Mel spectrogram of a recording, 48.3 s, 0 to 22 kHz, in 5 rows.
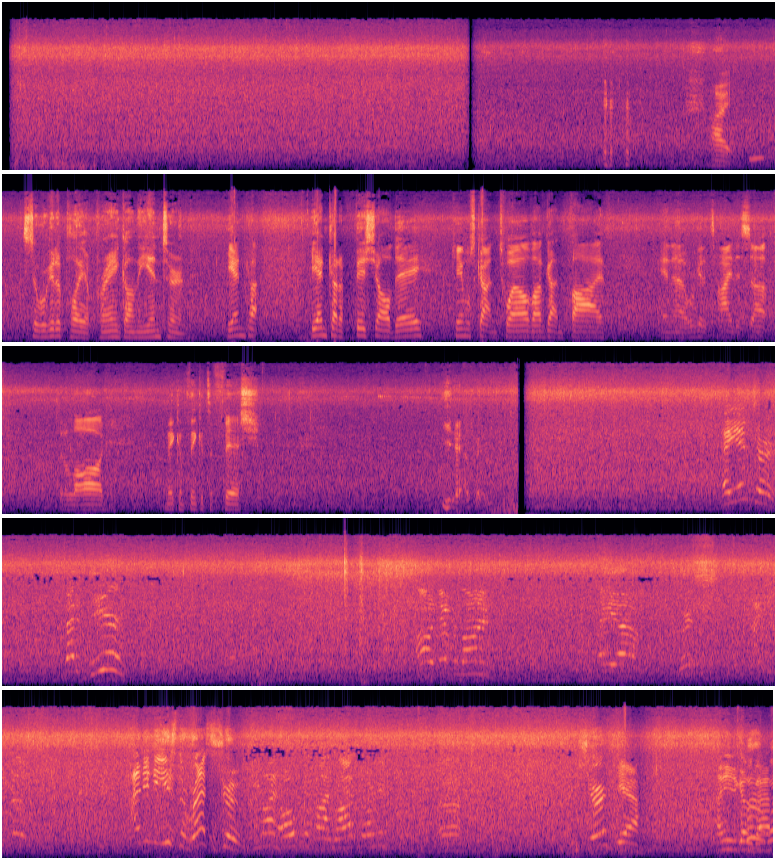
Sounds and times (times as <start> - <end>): Stream: 0.1 - 48.2
Waterfall: 0.1 - 48.2.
